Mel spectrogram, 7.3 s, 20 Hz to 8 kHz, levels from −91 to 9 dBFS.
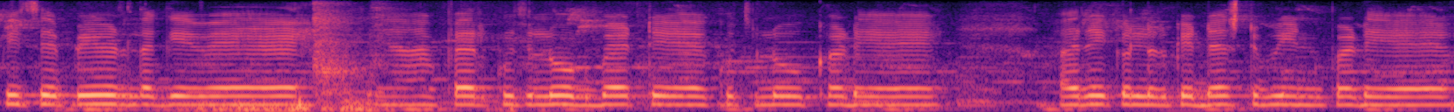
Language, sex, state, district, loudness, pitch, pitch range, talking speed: Hindi, female, Rajasthan, Bikaner, -15 LUFS, 225 Hz, 215-230 Hz, 175 wpm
